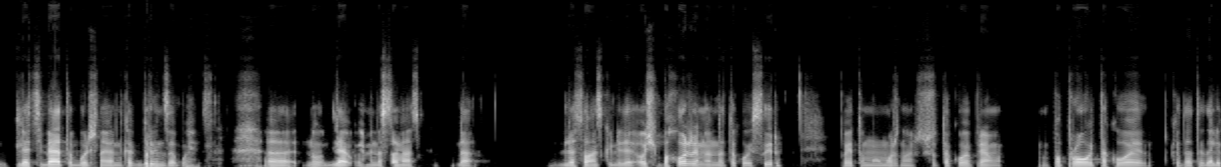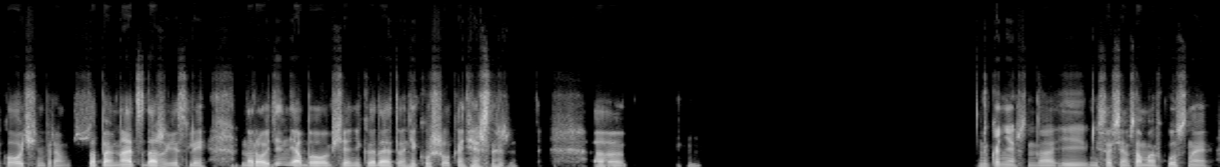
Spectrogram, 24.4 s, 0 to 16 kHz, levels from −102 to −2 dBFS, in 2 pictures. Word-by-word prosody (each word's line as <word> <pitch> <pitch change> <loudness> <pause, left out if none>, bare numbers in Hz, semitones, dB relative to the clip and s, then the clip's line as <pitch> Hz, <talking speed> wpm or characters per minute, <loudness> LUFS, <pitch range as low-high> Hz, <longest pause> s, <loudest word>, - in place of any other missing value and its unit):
для 125 0 +4
тебя 140 +4 +9
это 140 - +3
больше, 115 +1 0
наверно, 110 -1 -2
как 105 -1 -4
брынза 115 -3 +1
будет. 95 +1 -13 0.6
Э, 105 -2 +2
ну, - - -4
для - - +6
именно 120 -1 -6
славянской 115 0 +2 0.3
да. - - 0 0.8
Для 115 +1 -3
славянских 120 -2 +1
людей 120 +1 -1
очень 135 - +3
похоже, 180 0 +4
но 125 -4 -3
именно 115 -2 -6
такой 105 -1 -5
сыр, - - -1 0.6
поэтому 105 -1 -6
можно 105 -2 -7
что-то - - -9
такое 120 +2 -3
прям, 115 -4 -1 0.4
м, - - -20
попробовать 130 -1 +3
такое, 120 -2 0 0.2
когда 105 - -6
ты 105 - -10
далеко 105 +3 -2
очень, 130 -6 0
прям 95 0 -8
з - - -10
запоминается. 115 +4 +3
Даже 110 -3 +4
если 105 0 -4 0.3
на 105 +1 -1
родине 125 +2 +2
я 105 -2 +6
бы 110 +1 +2
вообще 105 +2 0
никогда 110 +1 +1
этого 110 0 -3
не 130 - -3
кушал, - - -2
конечно - - +1
же. - - -10 0.8
А. 110 -1 -2 0.7
Мгм. 145 +2 -19 2.8
Ну, 130 -1 -9
конечно, 125 -4 -1
да 105 -1 -3
и 105 -1 -6
не 110 - -4
совсем 115 +1 0
самое 105 0 0
вкусное, 125 -6 -3
110 Hz, 150 wpm, -27 LUFS, 105-120 Hz, 2.8 s, тебя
